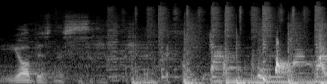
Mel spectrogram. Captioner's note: laughs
